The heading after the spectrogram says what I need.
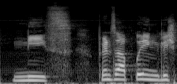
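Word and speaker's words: gneiss: है A option D नीस friends आपको English में वर्ड याद रखना है इसकी स्पेलिंग है जी अपनी आई डबल एस मुझे साइलेंट एंड नीस जो है जब ग्रेफाइट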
